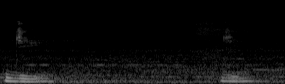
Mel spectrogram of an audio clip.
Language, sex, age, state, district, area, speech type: Urdu, male, 30-45, Bihar, East Champaran, urban, spontaneous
